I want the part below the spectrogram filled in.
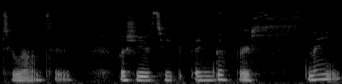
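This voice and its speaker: A woman is whispering. She is soft-spoken. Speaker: vlogger, first-time mom. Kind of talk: casual Q&A vlog. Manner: whispering, soft; hesitant, filler-heavy.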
